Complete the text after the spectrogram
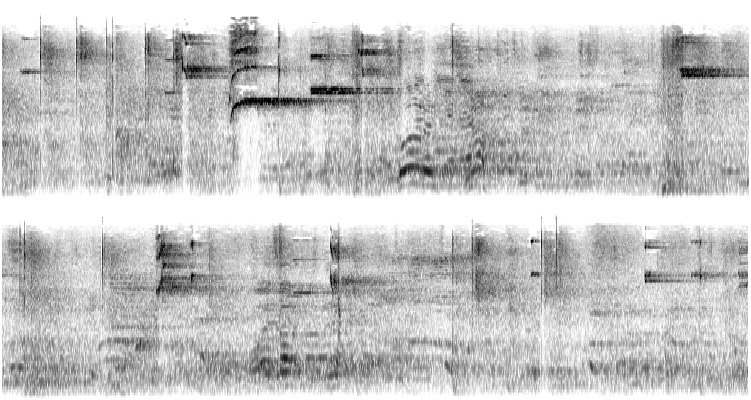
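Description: Men talk and call out in a large echoing hall.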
